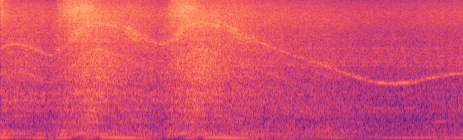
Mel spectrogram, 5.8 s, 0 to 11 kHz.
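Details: 2002 Chevy 2500HD after a newer-style electronic throttle body retrofit for reduced power P1515, no codes present: engine catches and revs cleanly, note climbing and settling smoothly with no stumble or misfire; healthy start and rev.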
